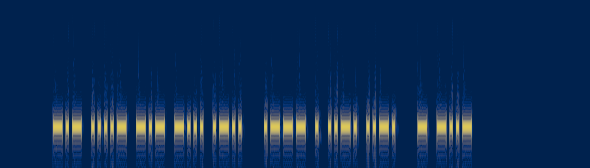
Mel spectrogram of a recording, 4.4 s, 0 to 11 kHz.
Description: Morse code, heard as a keyed tone, about 48 wpm, 700 Hz. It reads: K4KBL JEFF TX
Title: K1USN SST QSO Practice - 50wpm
